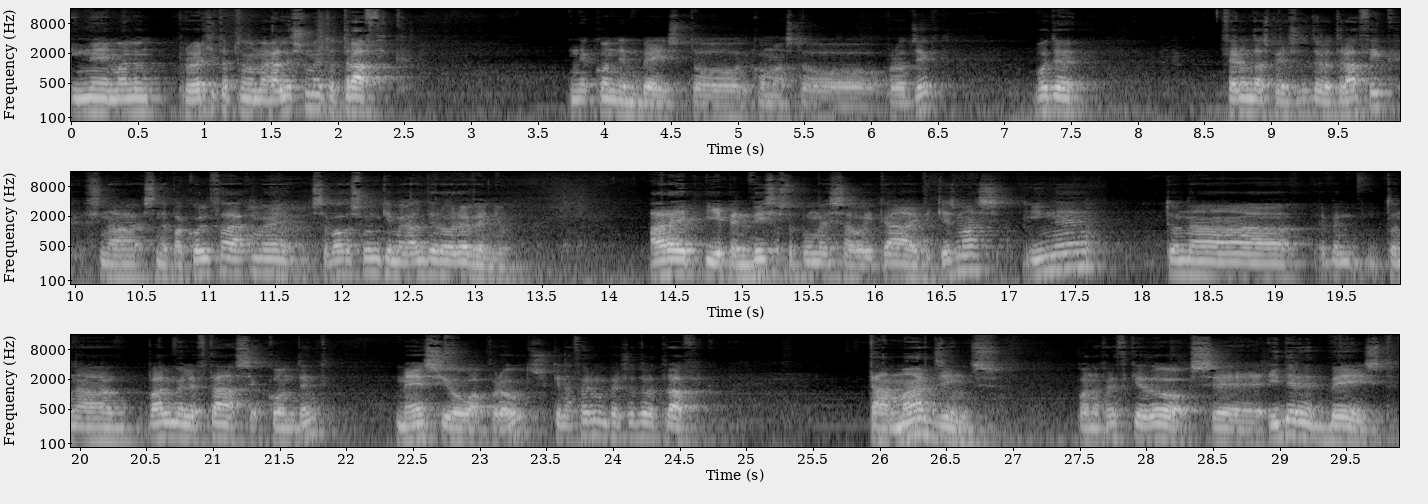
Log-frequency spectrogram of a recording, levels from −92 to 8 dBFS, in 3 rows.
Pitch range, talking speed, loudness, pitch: 105-130 Hz, 130 wpm, -25 LUFS, 120 Hz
